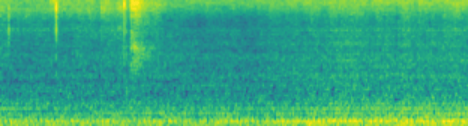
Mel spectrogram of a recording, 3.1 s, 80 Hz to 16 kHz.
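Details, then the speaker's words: Roper-branded Whirlpool electric dryer, 1.5 years old, like-new condition, on timed dry: steady, even low hum with no knocks, squeals or scraping, nice quiet smooth drum and motor operation while heating; normal running. "You can hear it's nice, quiet, smooth operation."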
